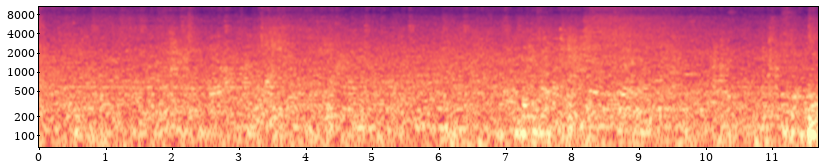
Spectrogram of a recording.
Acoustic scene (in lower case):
bus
